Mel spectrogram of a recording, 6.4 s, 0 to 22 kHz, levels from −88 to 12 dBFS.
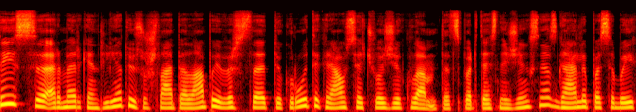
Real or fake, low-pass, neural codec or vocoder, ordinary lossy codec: real; 14.4 kHz; none; AAC, 96 kbps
